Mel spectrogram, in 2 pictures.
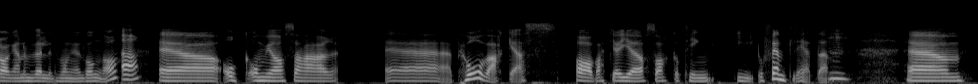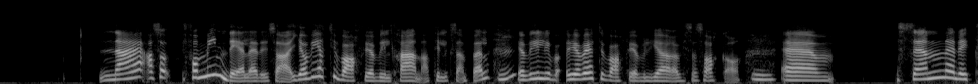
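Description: No technical faults are present: the speech carries the roughly 7 kHz bandwidth of AMR wideband (HD Voice) coding with at most faint codec damage, which fits the codec's top 23.85 kbit/s mode.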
